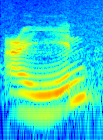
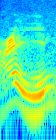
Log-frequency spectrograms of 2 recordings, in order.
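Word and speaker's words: ع: Ingat, pengucapan ain itu suaranya nggak boleh terhenti, bukan nggak. Dia terjepit antara tertahan dan mengalir.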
